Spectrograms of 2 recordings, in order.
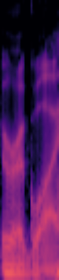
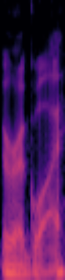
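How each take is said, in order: First: The name is pronounced in a native-like way. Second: The same.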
